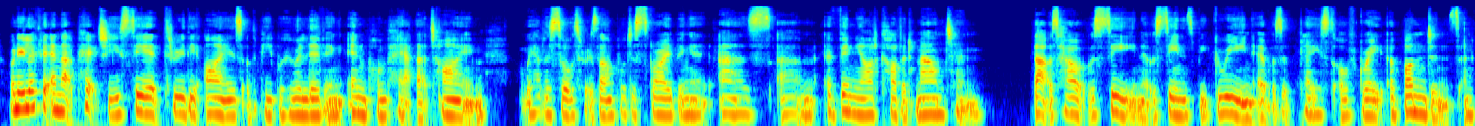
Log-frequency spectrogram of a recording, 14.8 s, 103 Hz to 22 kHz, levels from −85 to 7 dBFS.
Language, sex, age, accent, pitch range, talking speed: English, female, 20-39, British, 165-190 Hz, 235 wpm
